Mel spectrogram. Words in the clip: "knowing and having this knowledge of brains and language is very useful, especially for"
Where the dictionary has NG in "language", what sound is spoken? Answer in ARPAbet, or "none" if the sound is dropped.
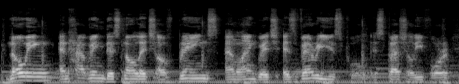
NG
